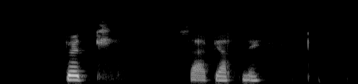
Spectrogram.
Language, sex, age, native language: Icelandic, female, 18-19, Icelandic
